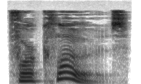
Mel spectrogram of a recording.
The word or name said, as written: foreclose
